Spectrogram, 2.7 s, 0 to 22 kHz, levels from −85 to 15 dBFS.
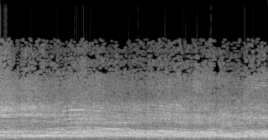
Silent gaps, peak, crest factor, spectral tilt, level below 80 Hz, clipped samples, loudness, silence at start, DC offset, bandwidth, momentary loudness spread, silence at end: none; 0 dBFS; 8 dB; 0 dB/octave; -44 dBFS; under 0.1%; -7 LUFS; 0 s; under 0.1%; 17 kHz; 1 LU; 0 s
